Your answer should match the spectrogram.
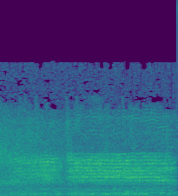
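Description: Many voices singing an Orthodox church chant together in slow, held notes, as in a crowd singing during an Easter procession.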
